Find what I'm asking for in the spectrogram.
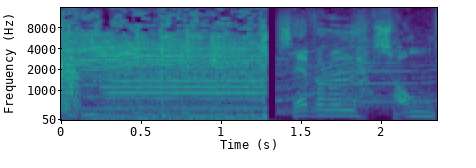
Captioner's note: beeeeeeep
